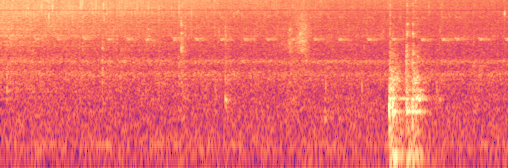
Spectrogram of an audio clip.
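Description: Semolina pancake batter frying in a pan of hot oil: a steady sizzle with small crackles, slowly fading. A brief louder sound comes about six seconds in, and a faint high chirp repeats a few times a second in the background.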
